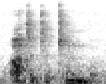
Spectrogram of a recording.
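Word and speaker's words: Antetokounmpo: know my african people anta both it's tombow onto toomba so he had to change it for vernacular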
